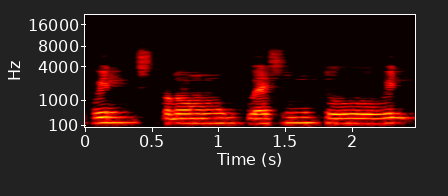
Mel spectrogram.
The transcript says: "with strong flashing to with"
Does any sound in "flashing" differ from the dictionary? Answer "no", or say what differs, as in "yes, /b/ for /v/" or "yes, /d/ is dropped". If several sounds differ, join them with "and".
yes, /p/ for /f/ and /s/ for /ʃ/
